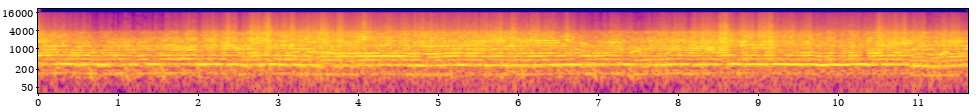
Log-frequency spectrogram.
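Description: Modified Volkswagen Fusca (Beetle) engine held at high, nearly steady revs through a smoky burnout, with a brief dip in revs near the end.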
